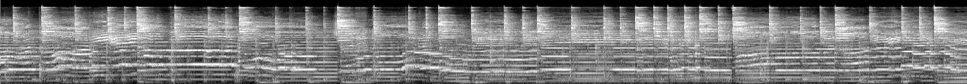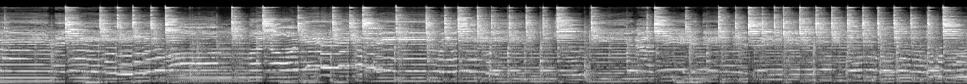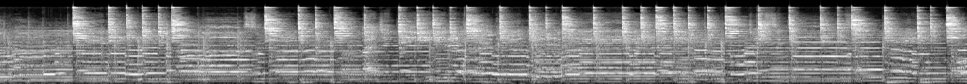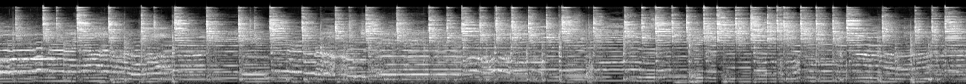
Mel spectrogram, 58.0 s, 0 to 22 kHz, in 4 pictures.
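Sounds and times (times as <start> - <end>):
harmonium: 0.0 - 58.0
flute melody: 4.1 - 17.8, 27.3 - 35.2, 47.1 - 52.5
hand drum beat: 15.6 - 58.0.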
